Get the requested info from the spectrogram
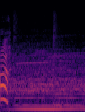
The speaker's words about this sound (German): Er beginnt ein anderes Lied. Das Publikum beginnt zu schreien, ja!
